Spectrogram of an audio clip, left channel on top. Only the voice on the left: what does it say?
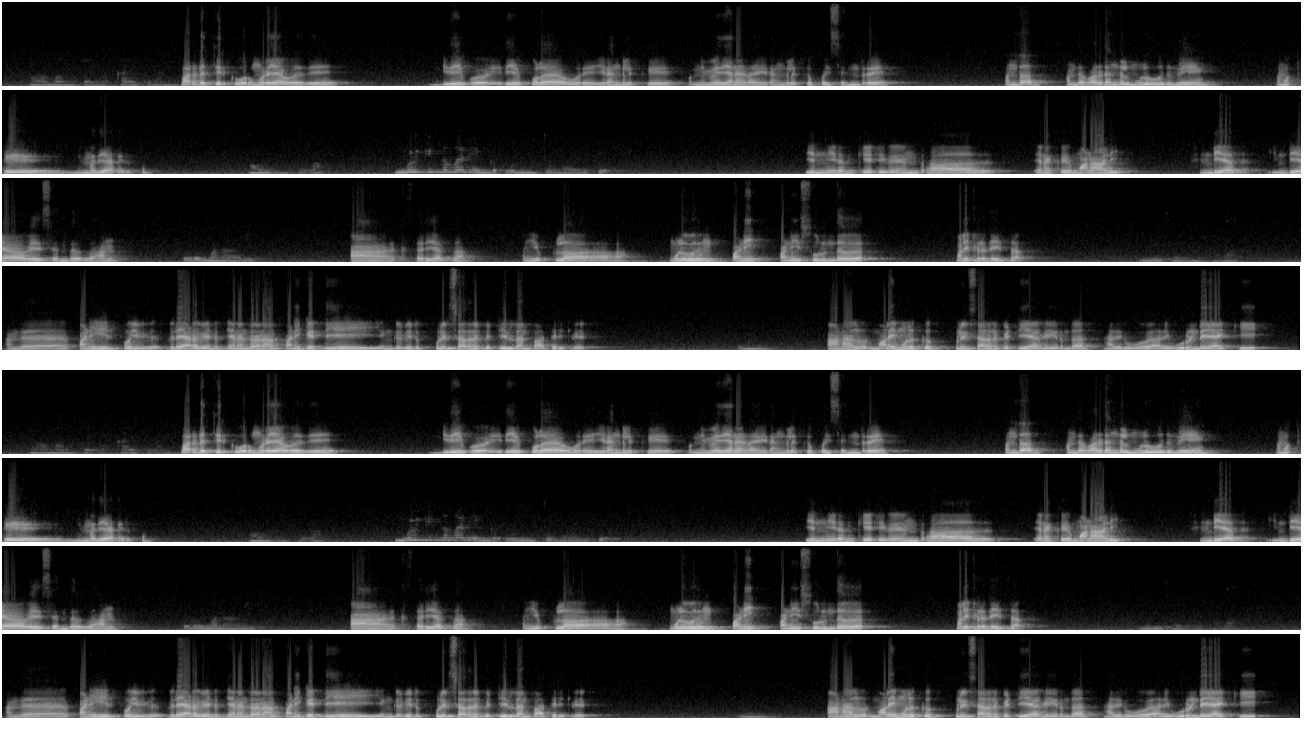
ஆமாங்க தோழா. கரெக்ட் தாங்க
தோழா.
ம்.
ஆமாங்க தோழா உங்களுக்கு இந்த மாதிரி எங்க போனும்னு தோழா இருக்கு
குளுமணாலி
சரி, சரிங்க தோழா.
உம் சரிங்க தோழா
உம்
